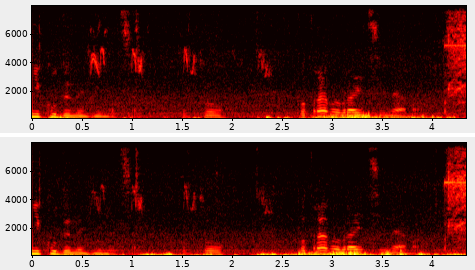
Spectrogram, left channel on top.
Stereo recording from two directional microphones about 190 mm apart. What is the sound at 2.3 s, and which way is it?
Bee, 50° right (ahead or behind).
